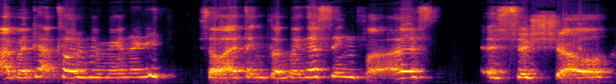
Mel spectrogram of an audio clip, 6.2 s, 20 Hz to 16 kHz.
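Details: Dysarthria in a 28-year-old woman with cerebral palsy, who has speech issues that her fiancé, also with cerebral palsy, does not have.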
